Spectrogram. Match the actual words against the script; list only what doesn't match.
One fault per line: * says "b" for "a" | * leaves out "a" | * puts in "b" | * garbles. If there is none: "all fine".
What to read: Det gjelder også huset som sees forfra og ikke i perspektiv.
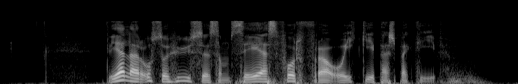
all fine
